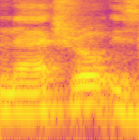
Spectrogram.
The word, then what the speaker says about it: naturalis: The origin of the word natural is Latin. It means birth, nature, quality. In Latin, it is pronounced naturalis.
